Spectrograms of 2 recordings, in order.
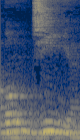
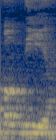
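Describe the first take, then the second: First: "bom dia" with "dia" said as a soft "djia"; soft palatal d. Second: "bom dia" with a hard, dry "d" in "dia"; dry Brazilian d. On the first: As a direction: let the "d" in "dia" slide into "dj". ("bom dia" com o d molhadinho, "djia") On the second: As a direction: say "bom dia" with a plain dental "d". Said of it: "eu não falo seco". ("bom dia" com o d seco) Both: Shown as a demonstration.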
